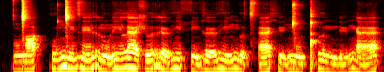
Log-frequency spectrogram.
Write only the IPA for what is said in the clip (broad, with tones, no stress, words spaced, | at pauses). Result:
ŋ͡ǀɑ˨˥kːu˨˥ŋ͡ǀĩ˨˥ zẽ˨˥rũ˨˩˦ ɾĩ˨˥læ˥˧ ʃɯ˨˥rø˨˩˦ɣĩ˨˥ hĩ˨˩˦ɣø˨˥ɣĩ˨˥ŋɯ˨˩˦ t͡sʼæ˨˥xy˨˩˦ ŋ͡ǀũ˨˥ǃʰɯ˥˧ nːy˨˥ ŋæ˨˥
